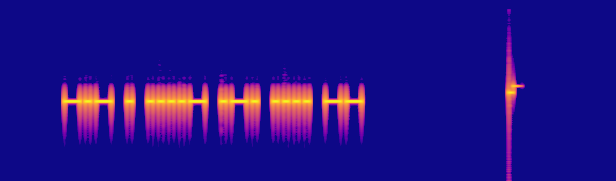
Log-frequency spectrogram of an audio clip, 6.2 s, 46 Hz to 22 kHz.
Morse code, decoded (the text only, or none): KE4RHM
